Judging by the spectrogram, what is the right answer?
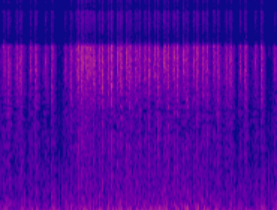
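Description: A continuous buzzy rattle, like a snake shaking its tail, pulses steadily and close throughout. It is a sound effect laid over a white powder reacting with oxygen.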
